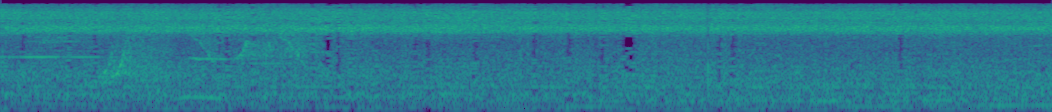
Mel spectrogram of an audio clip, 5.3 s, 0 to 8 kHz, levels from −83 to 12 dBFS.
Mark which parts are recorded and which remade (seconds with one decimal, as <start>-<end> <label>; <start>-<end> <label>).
0.0-5.3 recorded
